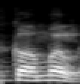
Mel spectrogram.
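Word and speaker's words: कमल: pronunciation for this hindi word and which is pronounced as a kamal in hindi and the meaning of this word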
